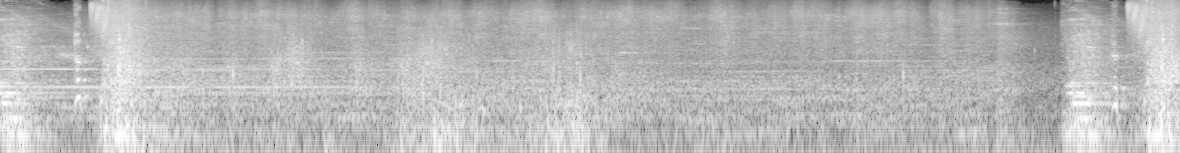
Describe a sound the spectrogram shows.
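A magical whoosh surges loudly.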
